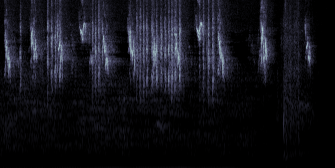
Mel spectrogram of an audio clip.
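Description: Sparrows chirping busily together in the early morning, perched on tree branches, a lively chorus of quick, high tweets in bursts and short trills, clear with brief pauses between, no voices present.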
